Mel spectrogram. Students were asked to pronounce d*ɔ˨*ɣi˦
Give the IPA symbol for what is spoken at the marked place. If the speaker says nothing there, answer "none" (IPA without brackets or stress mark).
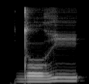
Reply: o˨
